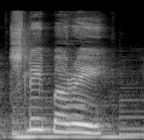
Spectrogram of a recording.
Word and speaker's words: slippery: Mình xin được nhắc lại là đây là một tính từ và đọc lại từ này là slippery. Nhấn âm 1 nhé.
